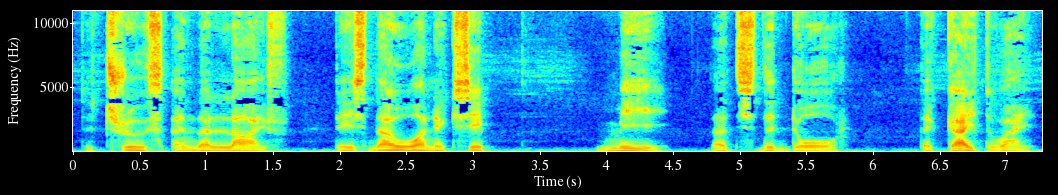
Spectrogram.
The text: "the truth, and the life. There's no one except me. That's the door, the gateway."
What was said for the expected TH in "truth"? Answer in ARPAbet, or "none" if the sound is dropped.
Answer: TH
